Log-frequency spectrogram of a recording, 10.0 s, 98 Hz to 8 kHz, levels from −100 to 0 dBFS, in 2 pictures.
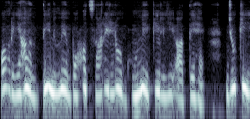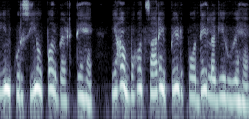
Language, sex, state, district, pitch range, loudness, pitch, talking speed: Hindi, female, Bihar, Saran, 225-295 Hz, -15 LUFS, 255 Hz, 155 wpm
